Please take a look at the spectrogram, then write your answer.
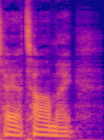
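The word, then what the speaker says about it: Teatime: where Mark Warren is also in it as a character called Tea Time, only he insists it's pronounced Teatame.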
